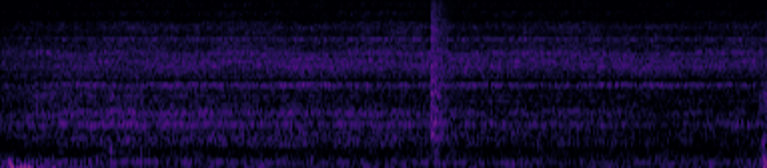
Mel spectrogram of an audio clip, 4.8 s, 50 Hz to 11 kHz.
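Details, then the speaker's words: 2018 VW GTI SE, car raised, the good rear wheel hand-spun for comparison with the noisy passenger-side rear: even, steady soft whoosh without grinding or ticking; normal wheel spin. "Okay. Pretty smooth, right? And this is the good one."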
